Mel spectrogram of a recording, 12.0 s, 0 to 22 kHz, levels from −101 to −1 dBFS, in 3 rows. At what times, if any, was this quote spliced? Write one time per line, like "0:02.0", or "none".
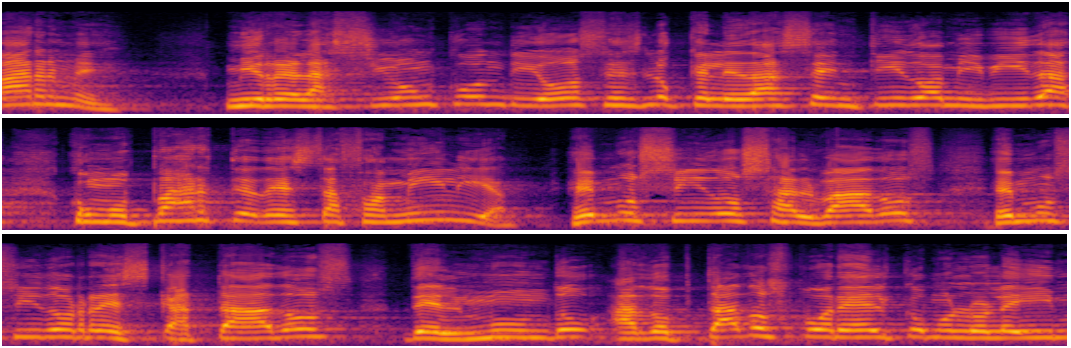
0:06.1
